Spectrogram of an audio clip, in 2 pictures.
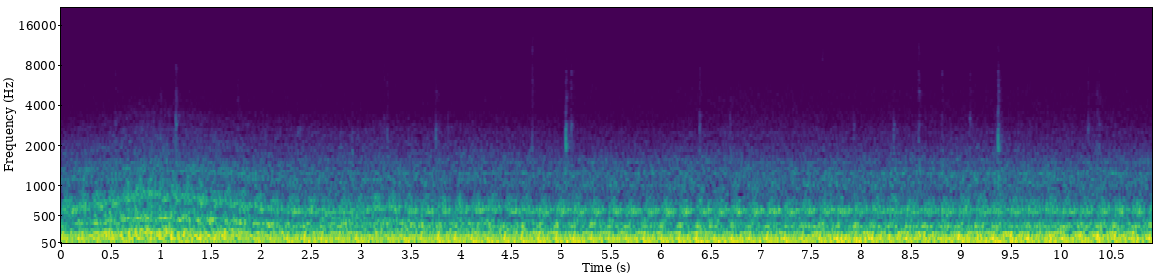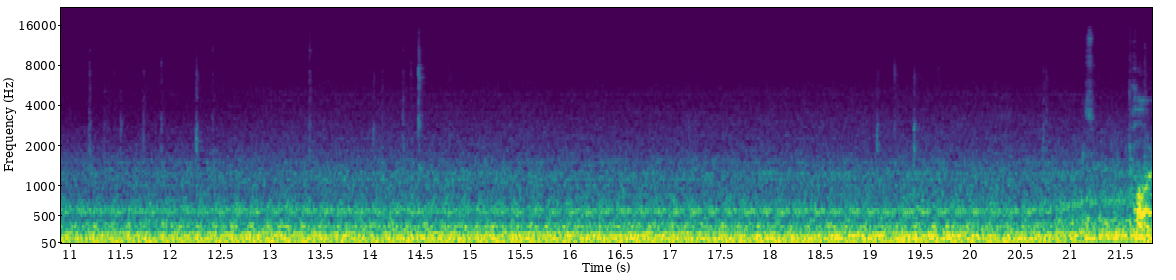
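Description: A dump truck backing in, heard as a steady low engine rumble that drones on evenly for the whole stretch.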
